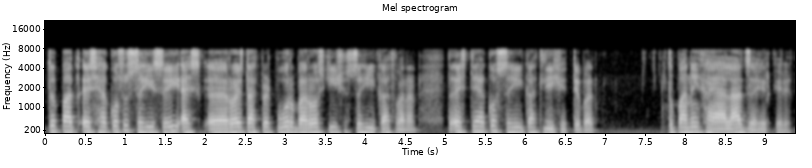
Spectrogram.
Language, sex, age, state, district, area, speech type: Kashmiri, male, 45-60, Jammu and Kashmir, Budgam, rural, spontaneous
